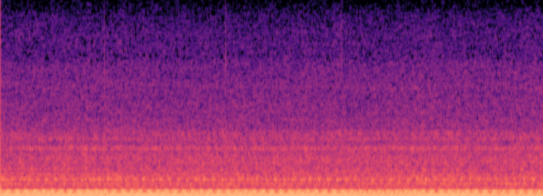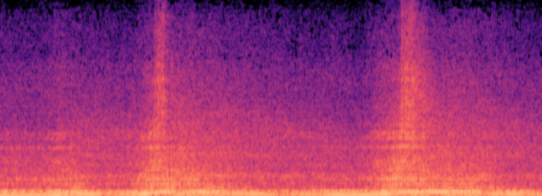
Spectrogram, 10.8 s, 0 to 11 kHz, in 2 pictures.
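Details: 2013 Dodge Charger Pursuit after a mid-muffler delete kit install: steady, deep, even idle, then two clean throttle blips rising and falling smoothly without stumbles; healthy, throaty open exhaust note.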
